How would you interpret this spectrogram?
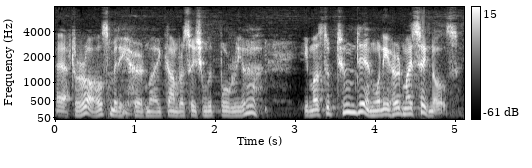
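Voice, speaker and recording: An actor playing a steady, commanding male adventurer leading an expedition, in a measured 1940s radio drama style. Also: medium pitch, slightly rough, soft background music. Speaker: expedition leader. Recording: dull lo-fi old radio sound.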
